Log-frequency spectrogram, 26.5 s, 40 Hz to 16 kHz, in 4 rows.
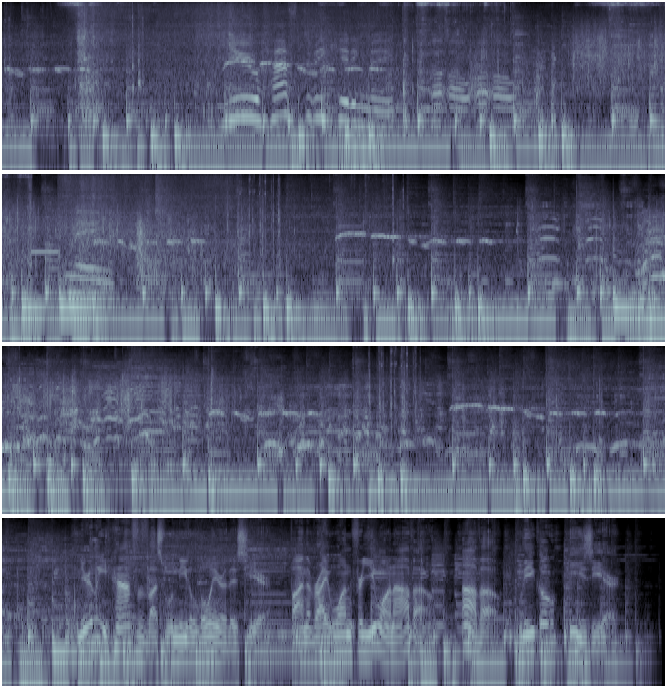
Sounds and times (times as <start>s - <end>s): Music: 0.0s - 26.5s
Speech: 2.2s - 5.2s, 7.2s - 7.8s, 20.6s - 26.1s.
